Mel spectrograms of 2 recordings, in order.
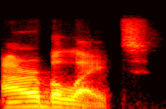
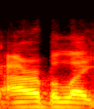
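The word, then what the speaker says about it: Arbelite: page which begins with nitai the arbolite nitai the arabilite rhymes with marmalite but it's not nitai the arable light used to say okay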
